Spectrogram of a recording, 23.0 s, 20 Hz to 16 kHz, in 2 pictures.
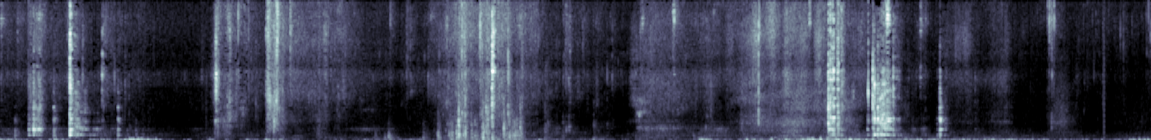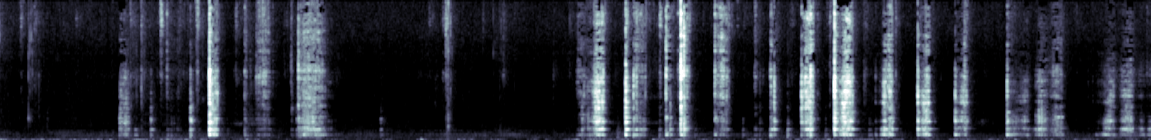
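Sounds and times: metal spoon scraping metal pan: 0.0s - 1.4s, 7.7s - 9.6s, 12.7s - 14.8s, 17.2s - 23.0s.

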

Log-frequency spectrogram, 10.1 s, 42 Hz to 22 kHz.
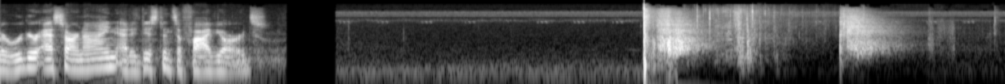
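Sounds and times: pistol shot with echo: 6.4s - 7.1s, 8.4s - 9.2s
sharp bang: 6.4s - 7.1s.

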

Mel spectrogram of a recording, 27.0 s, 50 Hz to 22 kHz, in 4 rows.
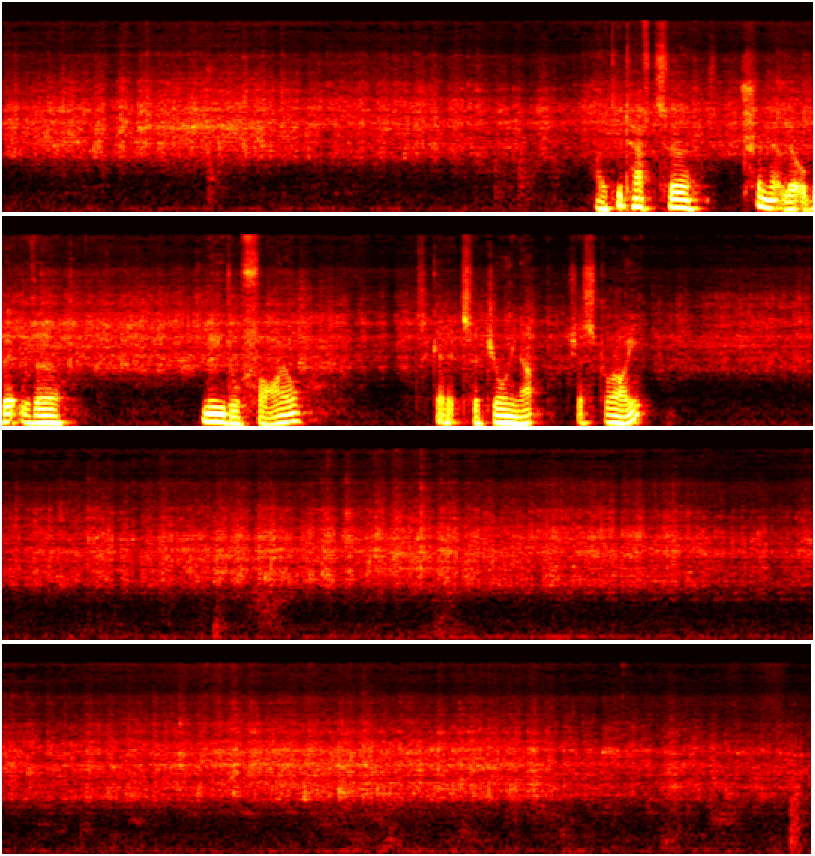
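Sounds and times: toy train motor whirring: 0.0s - 27.0s.

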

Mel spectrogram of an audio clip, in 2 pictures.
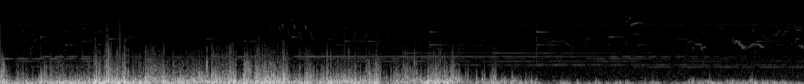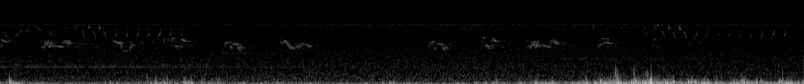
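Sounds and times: wind buffeting microphone: 0.0s - 11.0s, 12.8s - 16.0s
wind chime tones: 0.0s - 11.3s
small birds chirping: 2.5s - 4.4s, 6.1s - 11.3s, 12.3s - 16.0s.

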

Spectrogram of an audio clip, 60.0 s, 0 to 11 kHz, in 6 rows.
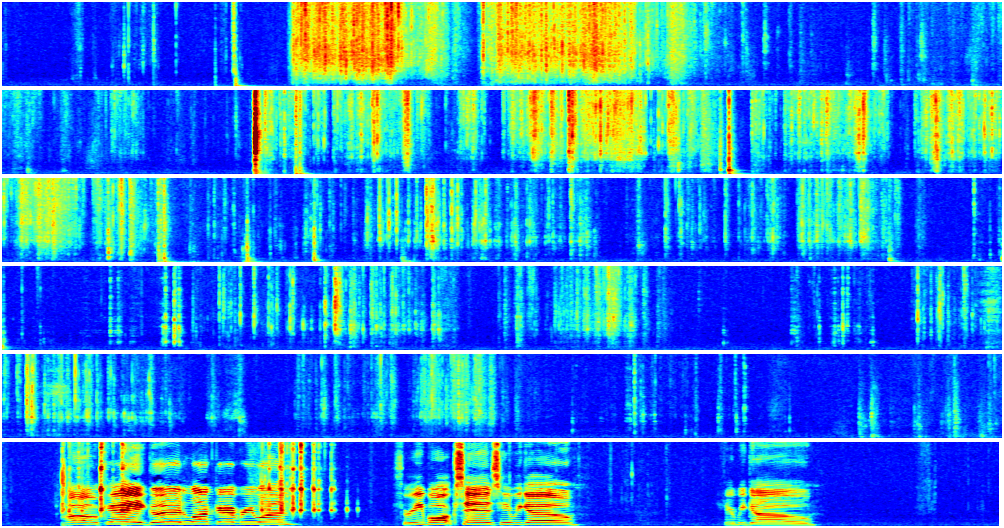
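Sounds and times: card pack wrappers crinkling: 2.2s - 7.2s, 12.5s - 22.4s, 23.0s - 28.9s, 31.8s - 36.6s, 39.1s - 45.1s.

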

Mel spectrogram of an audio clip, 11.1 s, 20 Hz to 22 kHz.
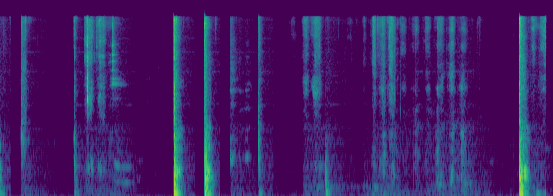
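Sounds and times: cleaver cutting raw chicken: 7.4s - 9.5s.

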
